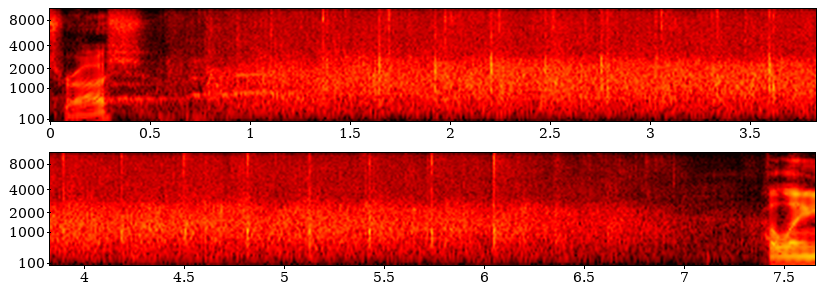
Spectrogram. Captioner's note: applause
